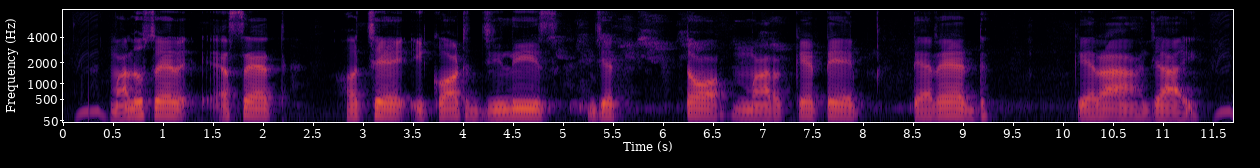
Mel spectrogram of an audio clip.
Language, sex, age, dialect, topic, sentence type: Bengali, male, 25-30, Jharkhandi, banking, statement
